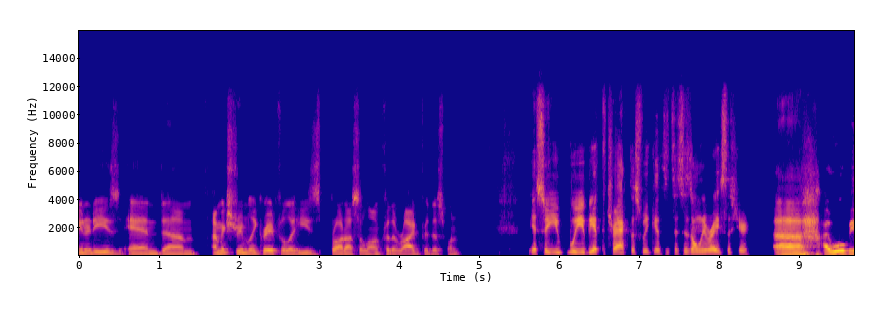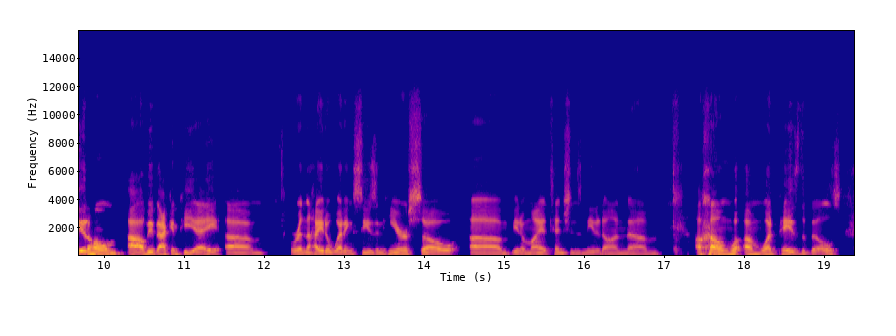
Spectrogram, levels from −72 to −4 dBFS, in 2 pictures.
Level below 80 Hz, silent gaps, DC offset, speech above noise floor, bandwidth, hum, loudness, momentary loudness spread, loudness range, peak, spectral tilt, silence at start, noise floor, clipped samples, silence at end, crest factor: -54 dBFS; 4.97-5.03 s, 8.61-8.66 s; under 0.1%; 32 dB; 12.5 kHz; none; -23 LUFS; 14 LU; 9 LU; -2 dBFS; -5 dB/octave; 0 s; -55 dBFS; under 0.1%; 0 s; 20 dB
